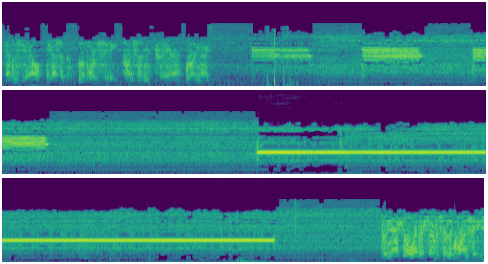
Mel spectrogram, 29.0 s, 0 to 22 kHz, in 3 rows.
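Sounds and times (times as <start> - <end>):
steady alarm tone: 5.0 - 6.2, 7.2 - 8.4, 9.4 - 10.7, 14.8 - 24.9.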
